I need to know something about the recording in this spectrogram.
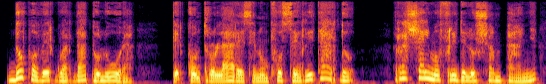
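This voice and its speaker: Husky, measured audiobook narrator. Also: medium pitch, dry recording, clean studio sound. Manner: even, measured reading.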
